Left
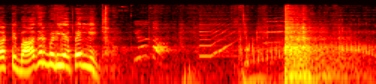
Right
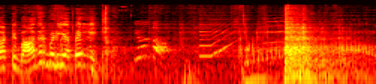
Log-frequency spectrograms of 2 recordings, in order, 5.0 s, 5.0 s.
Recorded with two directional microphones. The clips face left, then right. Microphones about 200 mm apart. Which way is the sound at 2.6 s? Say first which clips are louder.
Even; centre (ahead or behind).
